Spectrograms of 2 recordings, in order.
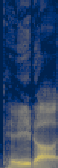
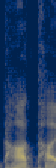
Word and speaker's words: data: 그리고 이제 발음이 데이터, 데이라 이건 미국식 발음이고 호주 쪽 사람들은 보통 다타 이렇게도 많이 읽어요.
